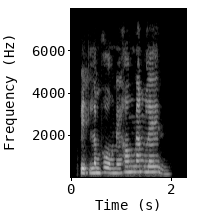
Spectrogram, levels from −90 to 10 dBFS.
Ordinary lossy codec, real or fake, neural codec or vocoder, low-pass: none; fake; codec, 16 kHz, 8 kbps, FreqCodec, larger model; 7.2 kHz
